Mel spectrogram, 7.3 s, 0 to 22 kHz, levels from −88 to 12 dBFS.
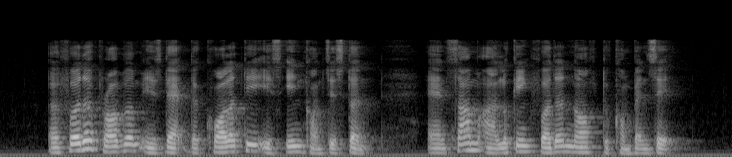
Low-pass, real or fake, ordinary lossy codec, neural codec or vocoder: none; real; none; none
